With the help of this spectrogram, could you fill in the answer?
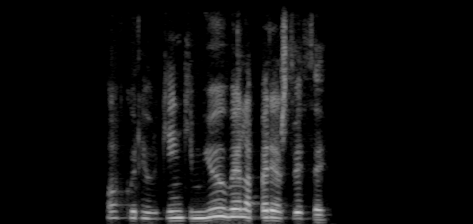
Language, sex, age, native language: Icelandic, female, 30-39, Icelandic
